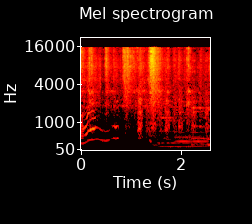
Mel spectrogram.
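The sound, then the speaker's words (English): A dog whimpers in a short run of high, wavering whines that rise and fall, followed by softer drawn-out whining under a steady background hum; it is a ghost dog pushing a shopping cart in a GEICO advertisement. “Ghost dog can't help anybody with anything.”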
